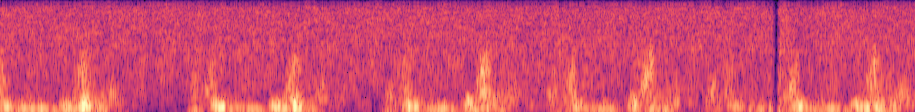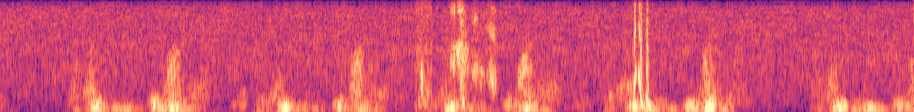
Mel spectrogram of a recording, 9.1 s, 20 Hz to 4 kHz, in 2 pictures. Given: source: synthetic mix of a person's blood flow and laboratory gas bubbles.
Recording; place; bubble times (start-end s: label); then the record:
Doppler ultrasound of blood flow; precordium
6.64-6.74 s: bubbles
6.83-7.07 s: bubbles
7.70-7.87 s: bubbles
From the record:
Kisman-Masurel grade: 122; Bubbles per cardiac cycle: 1 to 2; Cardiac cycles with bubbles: 10 to 50%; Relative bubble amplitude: moderate (0.250 to 0.450); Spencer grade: 2 (many but less than half of the cardiac periods contain bubble signals, singularly or in groups); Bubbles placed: only in the low amplitude regions of the cardiac cycle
